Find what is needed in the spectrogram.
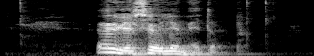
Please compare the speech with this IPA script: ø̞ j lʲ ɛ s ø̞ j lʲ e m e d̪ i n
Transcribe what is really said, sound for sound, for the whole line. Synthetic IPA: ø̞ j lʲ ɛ s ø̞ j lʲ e m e d̪ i m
